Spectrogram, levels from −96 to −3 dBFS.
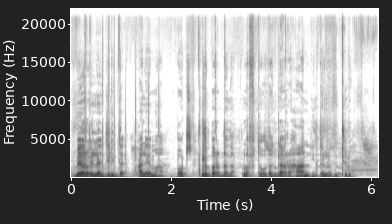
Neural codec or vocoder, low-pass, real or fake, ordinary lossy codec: vocoder, 44.1 kHz, 128 mel bands every 512 samples, BigVGAN v2; none; fake; none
